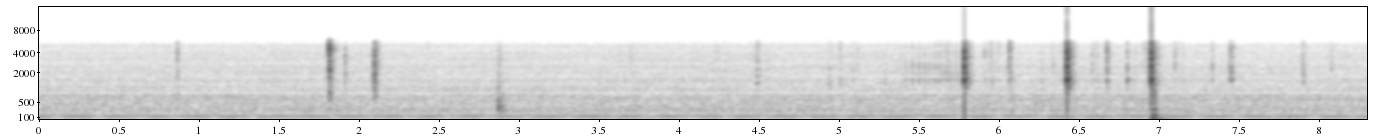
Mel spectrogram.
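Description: A few sharp clicks and taps of small objects being handled: two about two seconds in and a louder cluster of three near the end. A steady low electrical hum runs underneath.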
